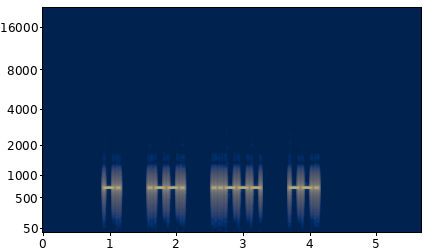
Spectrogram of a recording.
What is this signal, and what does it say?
Morse code, heard as a keyed tone, about 25 wpm, spaced as for 14 wpm, 700 Hz. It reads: NP2G
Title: USA Call Signs - 4 Characters - 3x Character Spacing - 25wpm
